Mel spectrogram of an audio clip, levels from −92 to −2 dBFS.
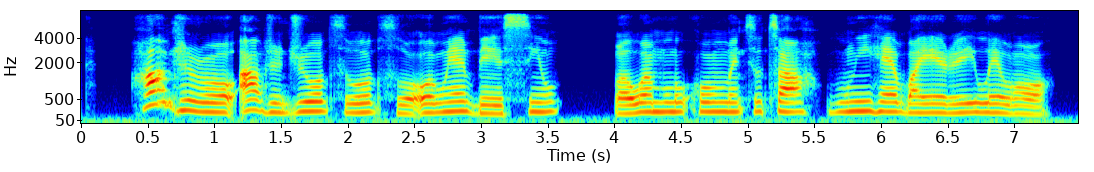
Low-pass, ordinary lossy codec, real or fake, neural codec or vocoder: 7.2 kHz; none; fake; autoencoder, 22.05 kHz, a latent of 192 numbers a frame, VITS, trained on many speakers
